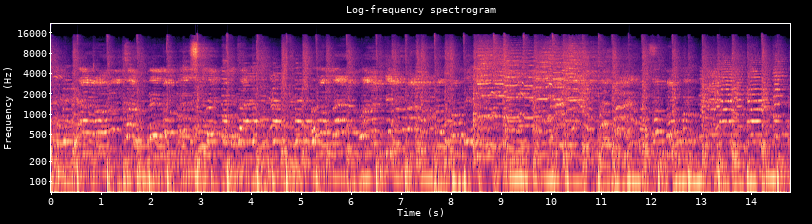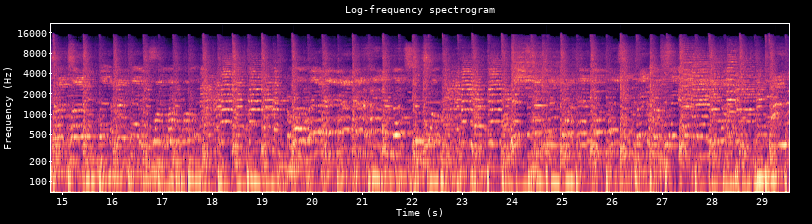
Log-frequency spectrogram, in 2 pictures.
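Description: Live jump-blues band playing at a driving tempo: trumpet and tenor saxophone over electric guitars, keys, bass and a steady drum beat.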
